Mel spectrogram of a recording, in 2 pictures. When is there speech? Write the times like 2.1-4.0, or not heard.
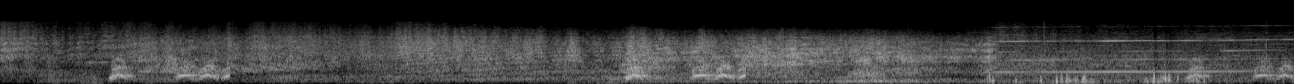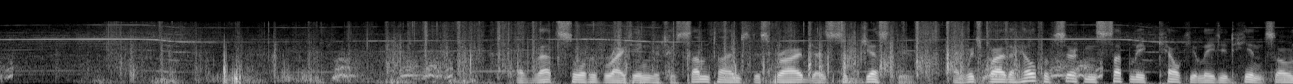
18.1-25.8.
